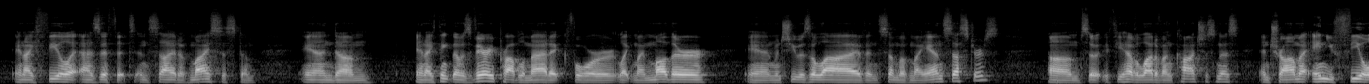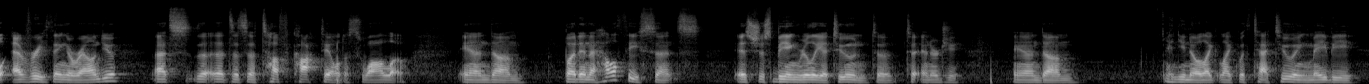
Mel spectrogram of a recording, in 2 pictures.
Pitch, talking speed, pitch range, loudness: 105 Hz, 180 wpm, 100-120 Hz, -25 LUFS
